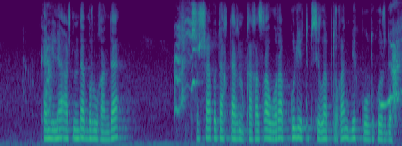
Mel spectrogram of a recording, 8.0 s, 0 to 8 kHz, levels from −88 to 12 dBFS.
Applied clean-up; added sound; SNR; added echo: none; Bird vocalization, bird call, bird song; 11 dB; none.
